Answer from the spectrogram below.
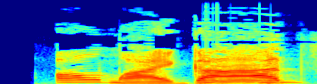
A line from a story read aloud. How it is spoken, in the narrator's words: screamed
